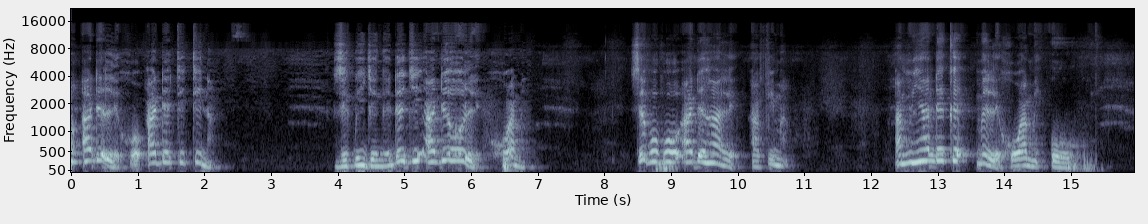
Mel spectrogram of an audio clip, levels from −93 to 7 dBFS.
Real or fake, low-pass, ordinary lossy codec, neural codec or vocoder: real; 14.4 kHz; Opus, 24 kbps; none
